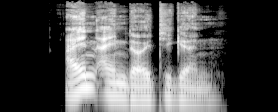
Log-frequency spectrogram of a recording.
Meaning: inflection of eineindeutig: 1. strong genitive masculine/neuter singular 2. weak/mixed genitive/dative all-gender singular 3. strong/weak/mixed accusative masculine singular 4. strong dative plural
- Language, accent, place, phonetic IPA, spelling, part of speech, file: German, Germany, Berlin, [ˈaɪ̯nˌʔaɪ̯ndɔɪ̯tɪɡn̩], eineindeutigen, adjective, De-eineindeutigen.ogg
